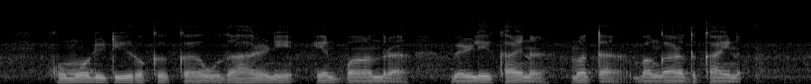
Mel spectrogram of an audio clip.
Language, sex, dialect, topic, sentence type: Kannada, male, Dharwad Kannada, banking, statement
